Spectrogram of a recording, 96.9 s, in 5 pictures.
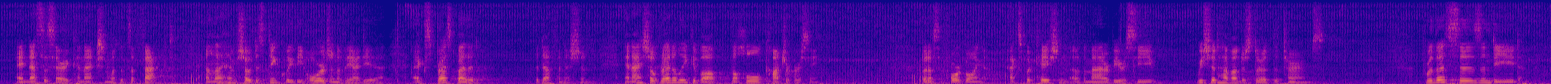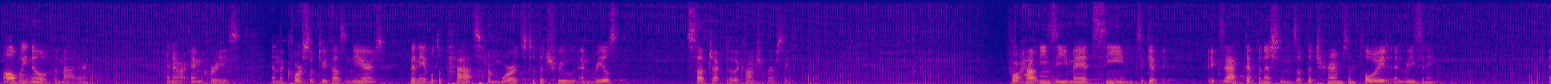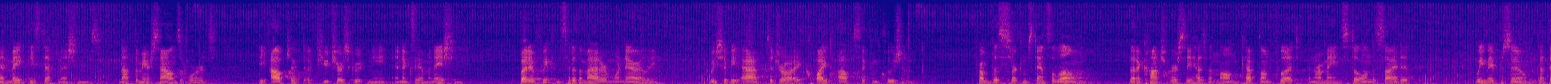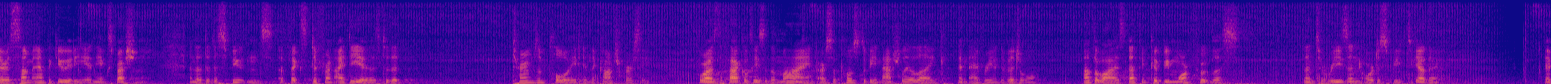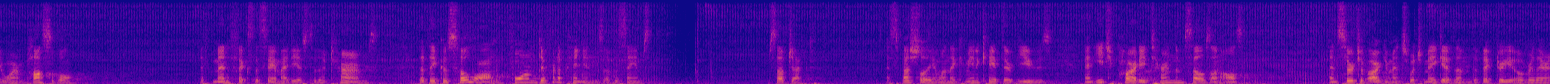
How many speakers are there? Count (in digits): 1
